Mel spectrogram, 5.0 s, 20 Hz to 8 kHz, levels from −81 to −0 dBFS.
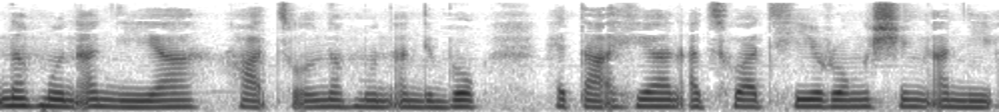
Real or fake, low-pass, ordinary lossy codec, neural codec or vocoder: real; 7.2 kHz; MP3, 32 kbps; none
